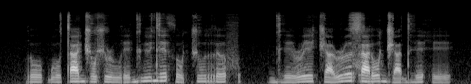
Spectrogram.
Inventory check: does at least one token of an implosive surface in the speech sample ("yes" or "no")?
yes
